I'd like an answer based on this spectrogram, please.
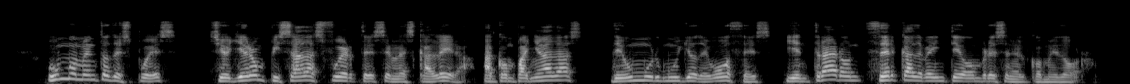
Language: Spanish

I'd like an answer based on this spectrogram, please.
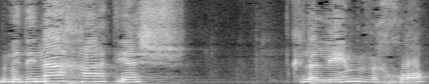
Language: Hebrew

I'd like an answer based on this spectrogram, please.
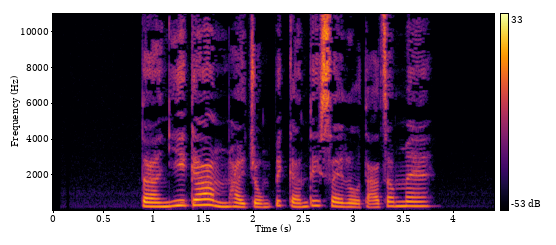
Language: Cantonese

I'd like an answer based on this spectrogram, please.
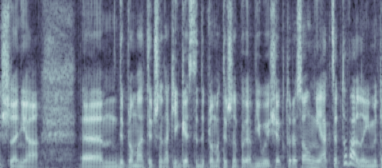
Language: Polish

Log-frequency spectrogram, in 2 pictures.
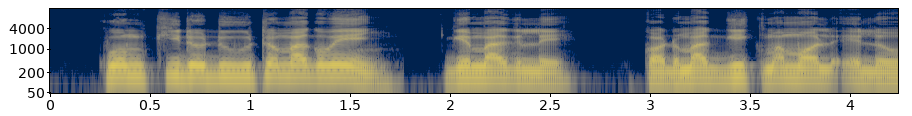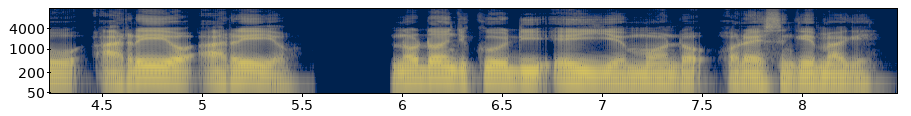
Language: Luo (Kenya and Tanzania)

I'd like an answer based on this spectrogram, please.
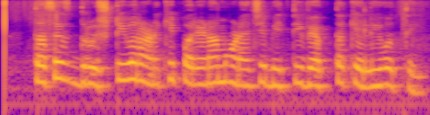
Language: Marathi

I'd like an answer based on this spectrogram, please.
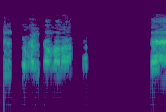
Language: Swahili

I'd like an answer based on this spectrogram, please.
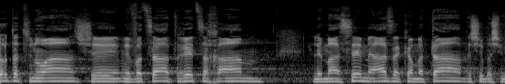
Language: Hebrew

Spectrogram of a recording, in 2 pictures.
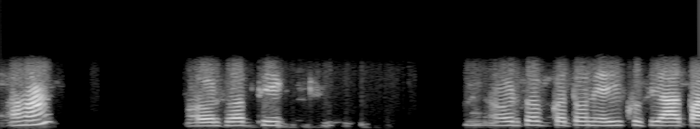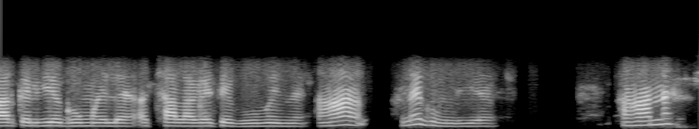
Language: Maithili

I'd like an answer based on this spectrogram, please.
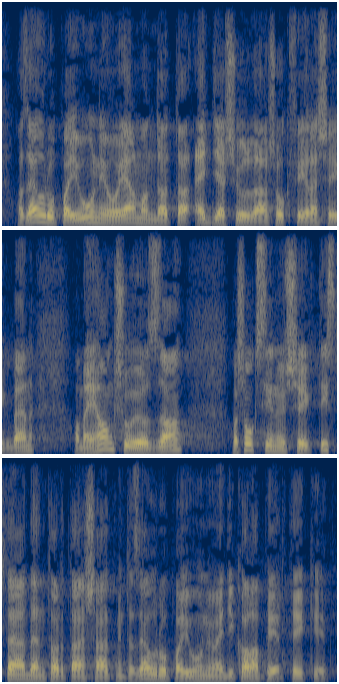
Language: Hungarian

